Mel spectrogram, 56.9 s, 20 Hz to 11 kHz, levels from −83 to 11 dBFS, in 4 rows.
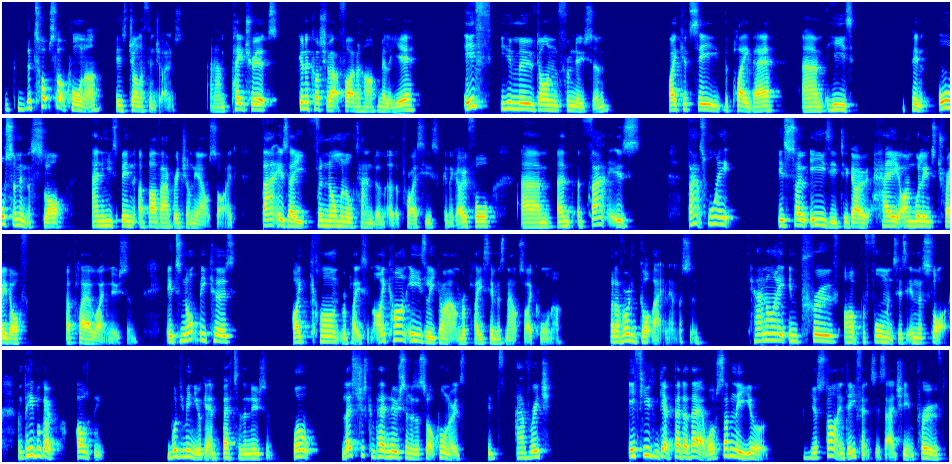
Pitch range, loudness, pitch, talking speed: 130-175 Hz, -24 LUFS, 145 Hz, 165 wpm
